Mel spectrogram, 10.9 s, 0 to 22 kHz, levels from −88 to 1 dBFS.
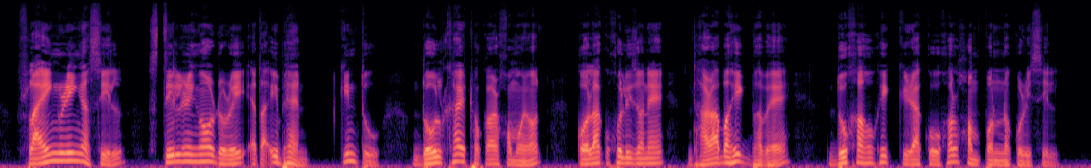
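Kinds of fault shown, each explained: Nothing here stands out as a technical fault, so there's nothing to list for this speech recording.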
